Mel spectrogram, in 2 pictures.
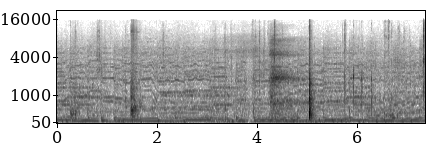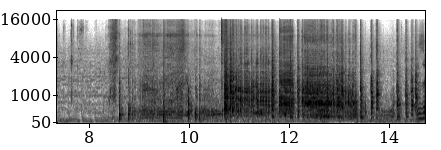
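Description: Background music with a few light plastic clicks. From about nine seconds in comes a loud rattling whir of Beyblade spinning tops launched into a plastic stadium, spinning and scraping on the stadium floor.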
